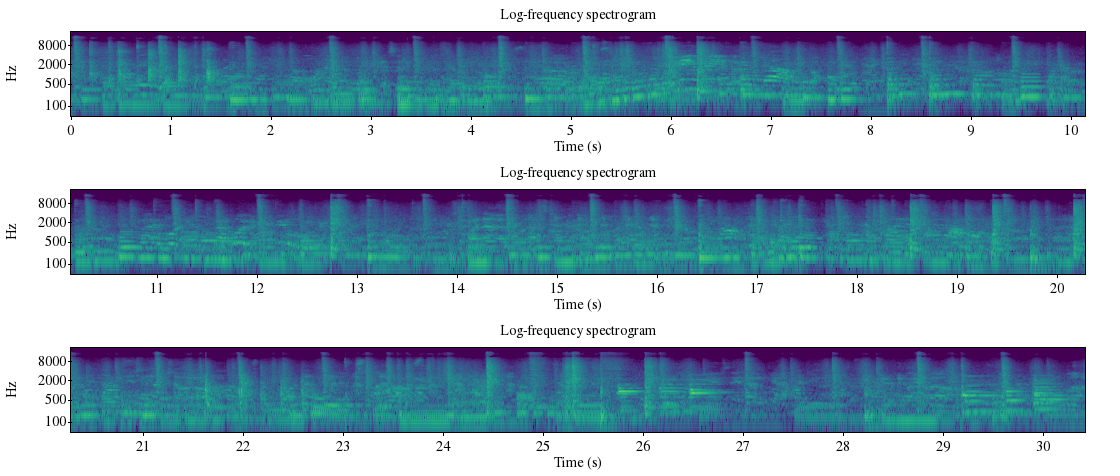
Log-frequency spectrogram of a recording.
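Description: Live small-group jazz: a drum kit keeping time with steady cymbal strokes under a stepping double bass line, with a clarinet carrying the melody above them.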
